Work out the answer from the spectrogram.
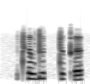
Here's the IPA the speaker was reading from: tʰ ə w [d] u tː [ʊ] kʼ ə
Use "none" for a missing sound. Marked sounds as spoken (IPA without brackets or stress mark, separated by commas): d, ʊ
